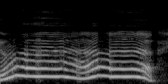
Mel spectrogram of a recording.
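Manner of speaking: high squealing play screams; mock screams. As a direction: squeal high to scare the kids. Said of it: "me and Callahan are screaming".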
